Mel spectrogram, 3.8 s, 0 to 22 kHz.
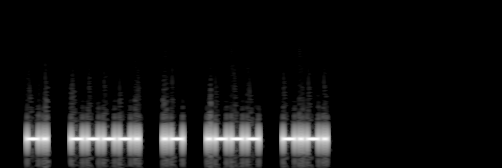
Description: Morse code, heard as a keyed tone, about 40 wpm, spaced as for 29 wpm, 700 Hz. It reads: N9AJC
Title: USA Call Signs - 5 Characters - 2x Character Spacing - 40wpm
